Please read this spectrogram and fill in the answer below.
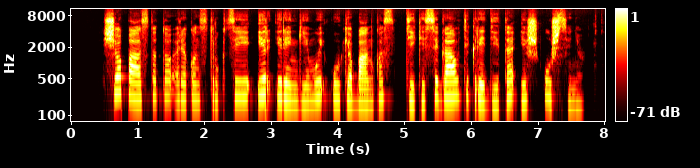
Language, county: Lithuanian, Šiauliai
